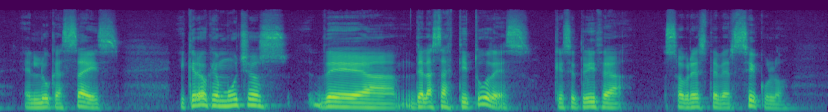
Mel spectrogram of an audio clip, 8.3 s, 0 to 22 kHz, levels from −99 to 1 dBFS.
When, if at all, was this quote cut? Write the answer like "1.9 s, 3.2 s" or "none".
3.6 s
